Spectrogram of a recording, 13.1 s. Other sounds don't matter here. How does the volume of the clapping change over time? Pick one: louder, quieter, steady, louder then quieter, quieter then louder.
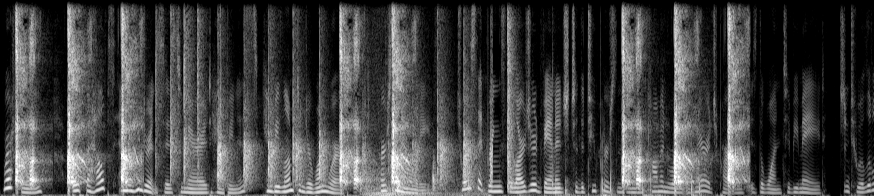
quieter then louder.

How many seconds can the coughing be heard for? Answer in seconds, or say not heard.
5 s.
